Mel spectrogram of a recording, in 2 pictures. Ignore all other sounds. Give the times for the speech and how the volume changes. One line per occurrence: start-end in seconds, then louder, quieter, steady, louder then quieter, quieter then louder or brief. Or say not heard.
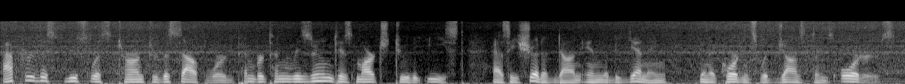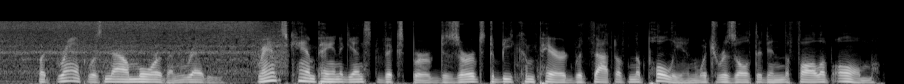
0.0-17.9 steady.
